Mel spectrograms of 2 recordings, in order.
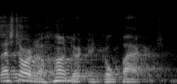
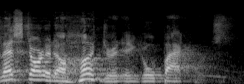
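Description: First: Said in the usual way. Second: Louder, slower, pointed retelling; lightly voiced father making his point; emphatic quote. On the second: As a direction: land the father's line with weight. Quoting Daddy, then repeating it.

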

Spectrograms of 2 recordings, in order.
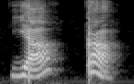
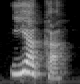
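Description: First: "Ja, ka" as two separate syllables, pause between. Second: Said in the usual way. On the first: Shown as a demonstration. Teacher leading a reading drill, "Ja, ka" split apart. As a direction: break it into "Ja", pause, "ka". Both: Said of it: "łączenia ich w wyrazy".

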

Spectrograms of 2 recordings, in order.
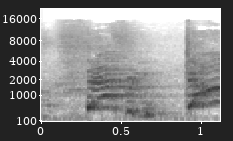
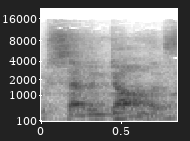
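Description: First: Very high, hammed-up exclamation; mock amazement. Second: Said in the usual way. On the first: Player finding cash in the game, high mock-amazed cry. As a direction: shoot way up in pitch. Exaggerated repeat of cash find.

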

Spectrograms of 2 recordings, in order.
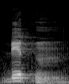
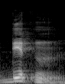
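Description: No difference in how they are said.

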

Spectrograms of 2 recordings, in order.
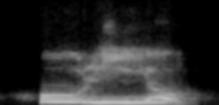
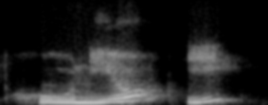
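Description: First: Хуліо said louder with a clear л, falling; clear Spanish. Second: Хуніо said slowly with a clear н, xu-ni-o; slow careful Spanish. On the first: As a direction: set хуліо against хуніо, the л distinct. (чітко: хуліо, з виразним л) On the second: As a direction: stretch хуніо so the н is heard. (повільно й чітко: хуніо) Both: Shown as a demonstration. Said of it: "Оце, що завжди всі путають".

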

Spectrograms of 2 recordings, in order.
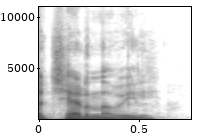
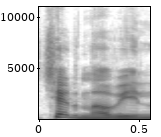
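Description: First: "Chernóbil" without the stress on the O; the rejected "Chernóbil", accent off the NO, said lower; misplaced accent. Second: "Chernóbil" with the accent on the O; the corrected "Chernóbil", stressed on NO. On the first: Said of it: "Es Chernóbil, no Chernóbil". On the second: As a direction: hit the O in "Chernóbil": cher-NO-bil. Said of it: "tiene acento en la O". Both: Shown as a demonstration.

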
